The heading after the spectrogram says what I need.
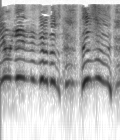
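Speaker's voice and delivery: very high, shrill, commanding yelling. Retelling a small girlfriend yelling at a huge lineman: imitating a girlfriend yelling. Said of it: "she would just start yelling at him".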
